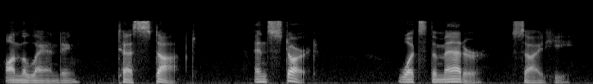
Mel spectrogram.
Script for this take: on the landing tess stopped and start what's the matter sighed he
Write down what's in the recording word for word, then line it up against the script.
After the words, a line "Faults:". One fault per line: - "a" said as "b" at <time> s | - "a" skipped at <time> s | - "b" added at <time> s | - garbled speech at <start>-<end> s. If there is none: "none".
on the landing tess stopped and start what's the matter sighed he
Faults:
none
